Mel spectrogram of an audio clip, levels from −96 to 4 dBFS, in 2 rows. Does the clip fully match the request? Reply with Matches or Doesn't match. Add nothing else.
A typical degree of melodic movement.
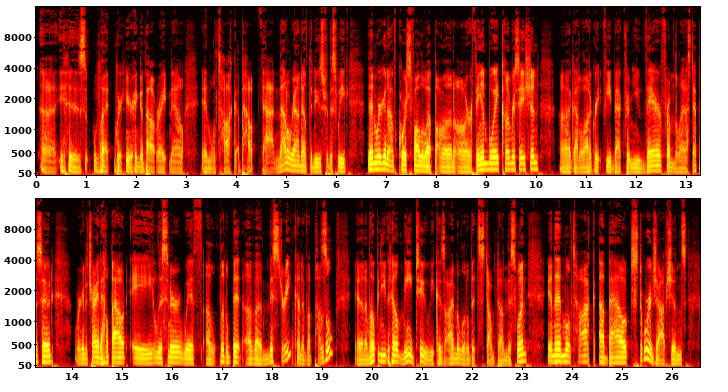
Doesn't match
